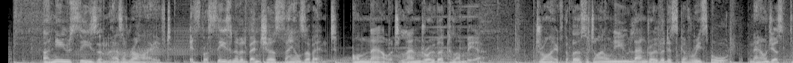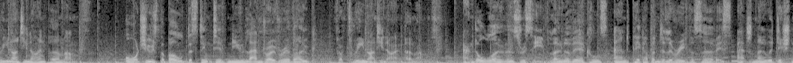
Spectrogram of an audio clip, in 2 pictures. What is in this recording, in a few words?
Commercial showreel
